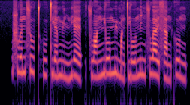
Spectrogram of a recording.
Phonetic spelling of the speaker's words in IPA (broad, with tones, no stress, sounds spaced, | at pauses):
ʂ w ə˥ n s u˥˩ t̪ʰ u˧˥ t̪ j ɛ˧˥ m y˨˩ n m j ɛ˥˩ | t͡s w ɑ˧˥ ŋ n̪ j o˥ ʊ̯ m y˥˩ m ɑ˩ ŋ t̪ j o˧˥ ʊ̯ n̪ i˥˧ ŋ s w a˥˩ ɪ̯ s a˨˩ n k ʊ˥˩ ŋ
